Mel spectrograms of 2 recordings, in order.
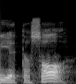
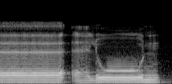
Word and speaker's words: يتساءلون: يتسا اه يتسا الترقيق اوعى تقول يتص لا يتساءلون حرف المد جه بعديه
